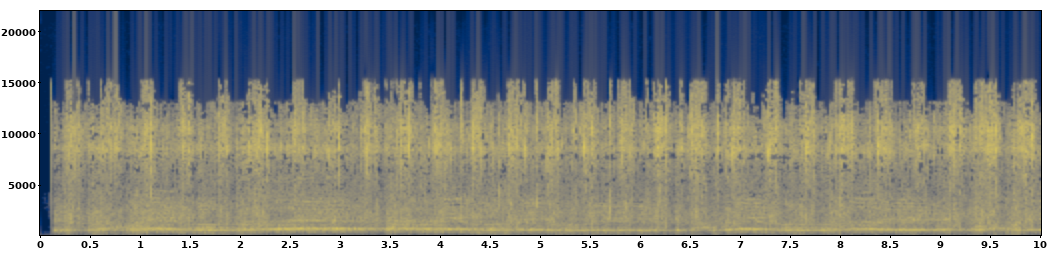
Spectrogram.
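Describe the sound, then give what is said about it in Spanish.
Stadium crowd of 15,500 Real Oviedo fans at the Carlos Tartiere sending off their team before a derby: a loud, sustained mass chant of many voices in unison, with rapid claps punctuating it throughout. “y este es el sonido de el Carlos Tartiere ayer, el estadio del Real Oviedo, 15.500 espectadores que despidieron así al equipo.”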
